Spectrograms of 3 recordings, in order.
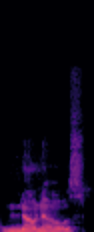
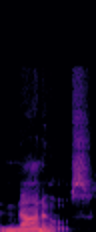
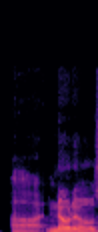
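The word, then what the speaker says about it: Nonno's: So we went to a little Italian restaurant called Nono's. And I, silly American, I was always pronouncing it Nanos because it's spelled N-O-N-N-O-S.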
